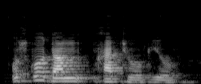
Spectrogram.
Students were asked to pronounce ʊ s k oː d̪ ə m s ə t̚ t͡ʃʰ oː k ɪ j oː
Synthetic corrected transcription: ʊ s k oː d̪ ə m x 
